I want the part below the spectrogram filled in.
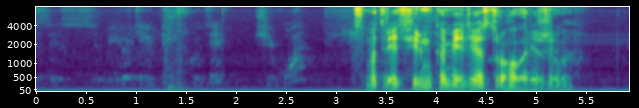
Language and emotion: Russian, neutral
